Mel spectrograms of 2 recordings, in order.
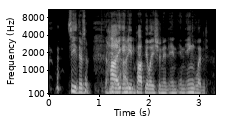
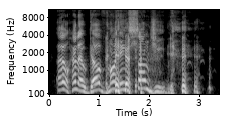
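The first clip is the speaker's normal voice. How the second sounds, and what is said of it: Bad put-on English accent. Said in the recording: “I did a bad English accent”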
